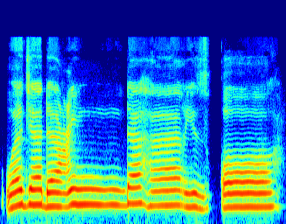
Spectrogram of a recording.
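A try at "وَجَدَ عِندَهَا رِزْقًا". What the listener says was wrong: Wajada indaha rizqo. Jangan seperti ada haknya ya, tidak rizqo. Riz.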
